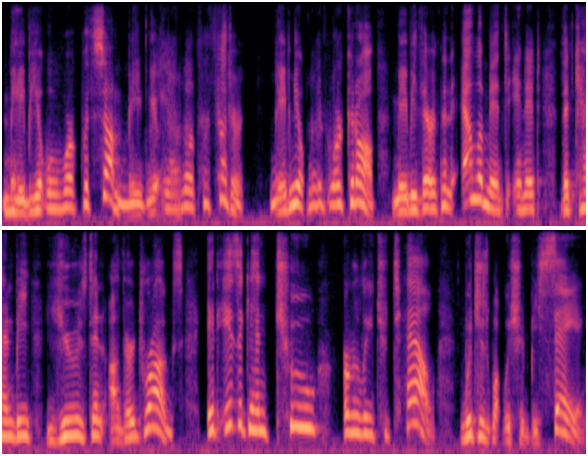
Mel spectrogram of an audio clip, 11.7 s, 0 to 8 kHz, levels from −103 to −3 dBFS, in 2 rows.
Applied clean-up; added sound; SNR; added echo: neural diffusion model UNIVERSE++.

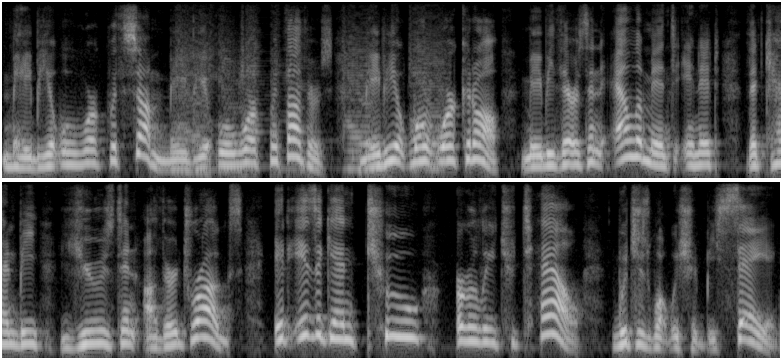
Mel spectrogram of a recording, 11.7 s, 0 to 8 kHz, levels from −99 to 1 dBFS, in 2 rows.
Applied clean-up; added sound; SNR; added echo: neural mask model RNNoise.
